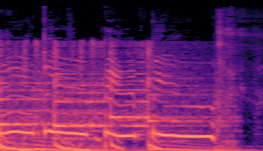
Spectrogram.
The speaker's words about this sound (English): I love the news jingle.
